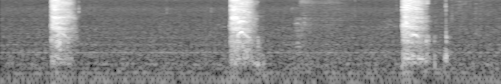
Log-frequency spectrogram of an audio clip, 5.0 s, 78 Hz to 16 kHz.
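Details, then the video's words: Cat with asthma coughing, dated 2021-02-24: three short harsh broadband bursts about every 1.7 seconds, the last followed by a brief extra catch, over a quiet room background. "고양이 천식 기침"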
